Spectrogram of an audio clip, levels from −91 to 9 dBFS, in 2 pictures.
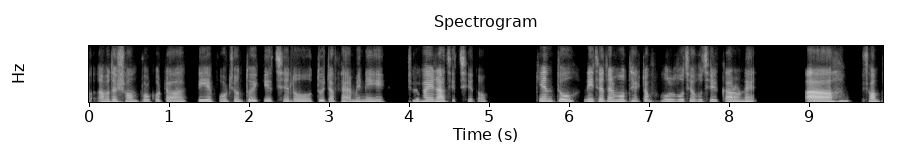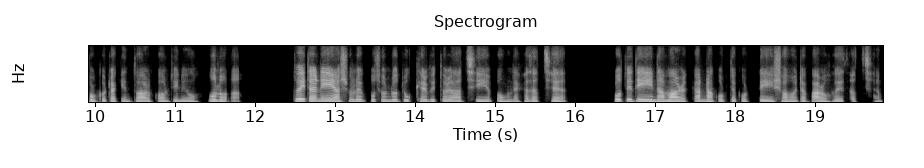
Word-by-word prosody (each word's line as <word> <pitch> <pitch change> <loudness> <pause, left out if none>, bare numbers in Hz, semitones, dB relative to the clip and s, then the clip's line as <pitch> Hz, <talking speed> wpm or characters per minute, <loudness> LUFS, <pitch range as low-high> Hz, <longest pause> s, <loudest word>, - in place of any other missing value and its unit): আমাদের 200 +3 +1
সম্পর্কটা 215 -1 -2 0.3
বিয়ে 215 0 +3
পর্যন্তই 200 -2 -2
গেছিল। 195 +2 -2 0.3
২ 190 0 -1
টা - - +1
ফ্যামিলি 185 0 0 0.5
সবাই 260 0 +1
রাজি 205 -3 +2
ছিল। - - -10 0.8
কিন্তু 280 -2 +1 0.3
নিজেদের 250 0 +2
মধ্যে 235 +2 0
একটা 230 +1 -2
ভুল 245 -1 -2
বোঝাবুঝির 230 -1 -2
কারণে 200 -1 +3 0.8
আহ 190 +1 +8 0.4
সম্পর্কটা 210 -1 0
কিন্তু 190 0 -5
আর 185 - +1
কন্টিনিউ 185 0 -2 0.2
হলো 230 -3 +3
না। - - -5 0.7
তো - - -9
এটা 275 +1 +5
নিয়ে 265 -1 +6
আসলে 240 0 -1
প্রচন্ড 230 -1 -4
দুঃখের 220 0 -2
ভিতরে 210 -1 -2
আছি, 210 - -5 0.2
এবং 195 -1 -5 0.2
দেখা 215 0 -5
যাচ্ছে 205 +1 -3 0.8
প্রতিদিন 245 -1 +4
আমার 205 0 +6 0.2
কান্না 205 0 +2
করতে, 205 - -5
করতে 195 +1 -6 0.2
সময়টা 200 -1 -1
পার - - +4
হয়ে 200 -4 -2
যাচ্ছে। - - -9
210 Hz, 135 wpm, -23 LUFS, 195-235 Hz, 0.8 s, আহ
